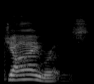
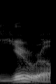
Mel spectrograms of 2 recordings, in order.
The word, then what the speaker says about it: gyro: not know called it Gyros so anything else sounds strange to me well see and I was told it was Euro like almost like European but like almost a j Euro and so I've tried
